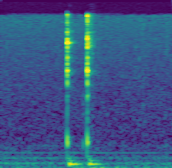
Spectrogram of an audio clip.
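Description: Two quick computer mouse clicks on an Upload button, crisp and close, spaced a fraction of a second apart over a quiet room.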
